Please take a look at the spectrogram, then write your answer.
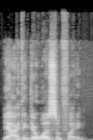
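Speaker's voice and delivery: loud, hedging correction; correcting. A narrator's reading. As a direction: correct your co-host on air. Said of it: "Tucker corrected her".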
